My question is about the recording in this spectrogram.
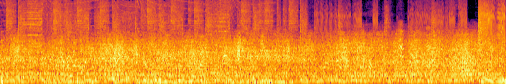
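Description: A formation of aerobatic jets flying over, giving a steady engine noise mixed with crowd voices and music.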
